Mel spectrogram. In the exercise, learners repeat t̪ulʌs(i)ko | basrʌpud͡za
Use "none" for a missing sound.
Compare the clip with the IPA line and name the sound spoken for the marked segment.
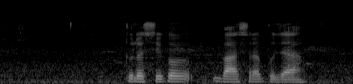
i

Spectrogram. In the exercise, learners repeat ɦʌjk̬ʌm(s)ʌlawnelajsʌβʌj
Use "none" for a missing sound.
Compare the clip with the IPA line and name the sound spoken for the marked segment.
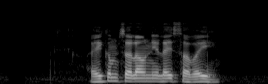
t͡s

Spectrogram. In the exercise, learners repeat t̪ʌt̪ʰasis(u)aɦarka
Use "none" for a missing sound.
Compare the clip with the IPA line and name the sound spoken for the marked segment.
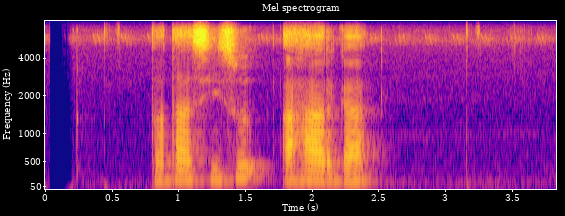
u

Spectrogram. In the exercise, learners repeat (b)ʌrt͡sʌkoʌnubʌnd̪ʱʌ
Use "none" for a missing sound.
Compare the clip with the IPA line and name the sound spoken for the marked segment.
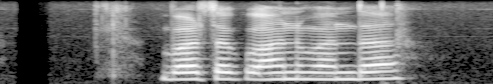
b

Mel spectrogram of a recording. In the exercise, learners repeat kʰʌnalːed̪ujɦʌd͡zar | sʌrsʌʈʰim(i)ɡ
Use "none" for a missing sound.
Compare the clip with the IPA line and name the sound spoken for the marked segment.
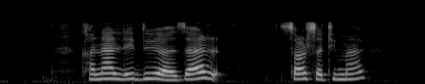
a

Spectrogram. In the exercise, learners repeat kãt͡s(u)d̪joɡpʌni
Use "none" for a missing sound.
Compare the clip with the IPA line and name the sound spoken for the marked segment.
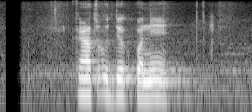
u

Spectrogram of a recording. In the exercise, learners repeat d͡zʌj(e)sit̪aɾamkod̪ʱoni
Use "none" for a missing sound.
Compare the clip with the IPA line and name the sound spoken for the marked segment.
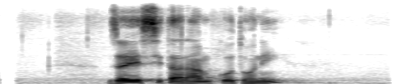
e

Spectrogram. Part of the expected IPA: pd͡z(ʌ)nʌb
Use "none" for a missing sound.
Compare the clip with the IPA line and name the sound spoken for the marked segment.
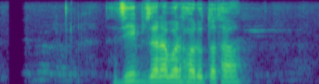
ʌ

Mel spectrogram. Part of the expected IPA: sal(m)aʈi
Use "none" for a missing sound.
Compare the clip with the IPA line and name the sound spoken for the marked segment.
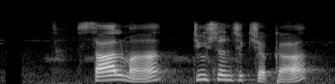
m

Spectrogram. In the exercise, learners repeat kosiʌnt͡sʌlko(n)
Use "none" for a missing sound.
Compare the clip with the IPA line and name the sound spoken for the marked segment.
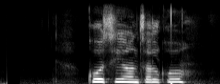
none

